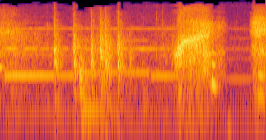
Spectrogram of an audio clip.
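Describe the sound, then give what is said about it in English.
A wooden Windsor rocking chair creaks as it rocks, with a few soft knocks and thumps followed by two longer, rising, squeaky groans of the wood. “Even creaked in the old familiar way.”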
